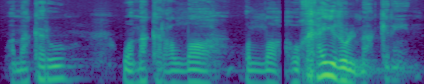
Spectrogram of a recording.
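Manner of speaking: fast, loud chanted recitation; Quran recitation. Real, not acted. Preacher quoting the Quran to the congregation, reciting fast and loud. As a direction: recite the verse in one rushing breath.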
